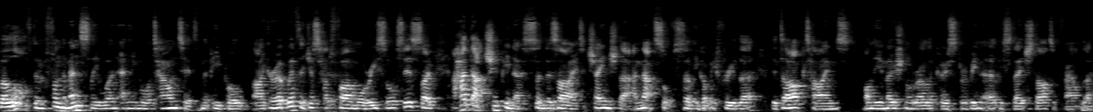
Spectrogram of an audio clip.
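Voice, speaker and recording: With a Yorkshire accent, a man rattles along at a very fast pace with hardly any pauses, medium in pitch with ordinary pitch variation, over noticeable background noise. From West Yorkshire, England (Morley). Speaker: startup founder and CEO. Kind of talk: interview.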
